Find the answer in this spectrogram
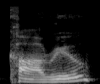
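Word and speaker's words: כָּרוּ: Karu, you'd pronounce this as karu.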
